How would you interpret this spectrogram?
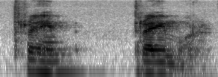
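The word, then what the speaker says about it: dreymur: In Faroese, it is spelled D-R-E-Y-M-U-R, and it is pronounced Treimur, Treimur.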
